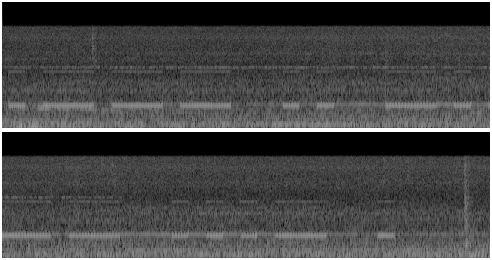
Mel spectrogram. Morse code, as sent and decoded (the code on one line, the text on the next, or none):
.--- .. -.-- ...- .
JIYVE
